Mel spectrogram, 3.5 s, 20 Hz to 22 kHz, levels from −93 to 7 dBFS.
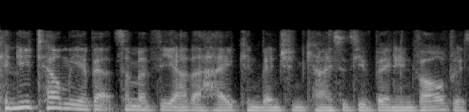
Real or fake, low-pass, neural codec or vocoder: real; 7.2 kHz; none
